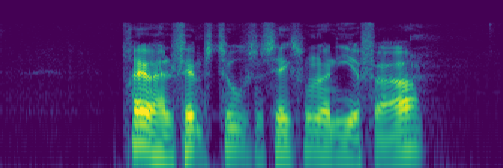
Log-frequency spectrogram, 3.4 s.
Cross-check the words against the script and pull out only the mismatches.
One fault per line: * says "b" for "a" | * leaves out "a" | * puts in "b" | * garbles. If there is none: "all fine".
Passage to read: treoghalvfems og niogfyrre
* puts in "tusind seks hundrede"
